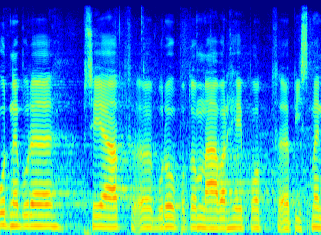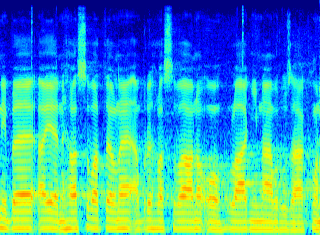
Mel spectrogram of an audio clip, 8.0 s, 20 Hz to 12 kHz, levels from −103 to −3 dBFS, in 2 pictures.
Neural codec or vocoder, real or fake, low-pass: none; real; 10.8 kHz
